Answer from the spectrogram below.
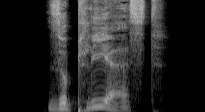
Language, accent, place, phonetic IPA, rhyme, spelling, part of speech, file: German, Germany, Berlin, [zʊˈpliːɐ̯st], -iːɐ̯st, supplierst, verb, De-supplierst.ogg
- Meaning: second-person singular present of supplieren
